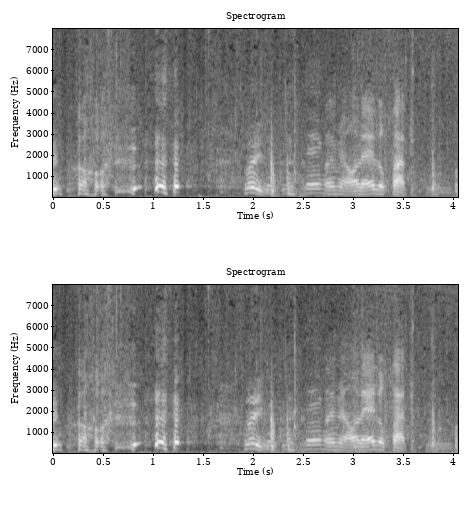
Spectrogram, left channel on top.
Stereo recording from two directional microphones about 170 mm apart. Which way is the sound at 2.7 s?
20° left (ahead or behind).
